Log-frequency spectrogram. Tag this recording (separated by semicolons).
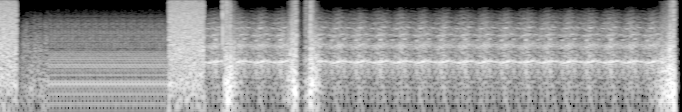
ambeint; circuit-bent; circuits; electro; glitch; noise; slightly-messed-with; static-crush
